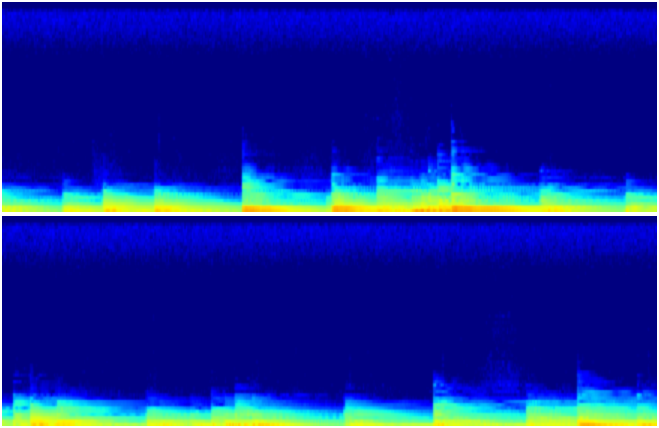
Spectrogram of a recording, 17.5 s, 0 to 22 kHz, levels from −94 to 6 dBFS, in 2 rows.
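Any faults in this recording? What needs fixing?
No faults; nothing needs fixing.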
